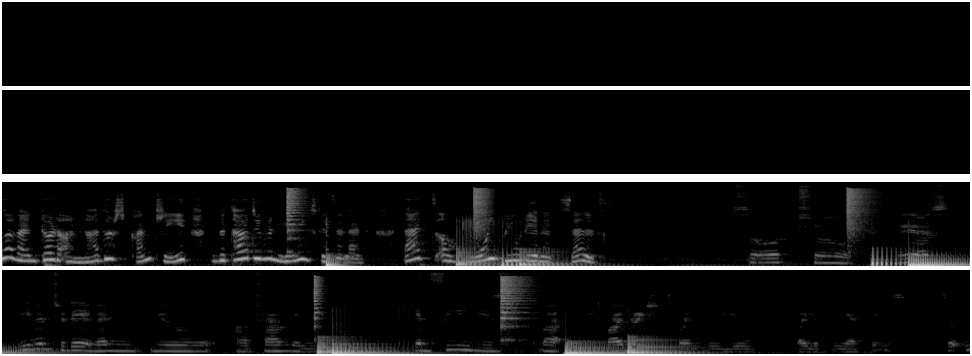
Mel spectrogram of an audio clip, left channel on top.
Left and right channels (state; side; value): silent; left; digital silence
